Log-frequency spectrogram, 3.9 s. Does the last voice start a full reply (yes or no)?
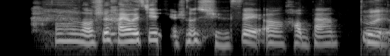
yes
